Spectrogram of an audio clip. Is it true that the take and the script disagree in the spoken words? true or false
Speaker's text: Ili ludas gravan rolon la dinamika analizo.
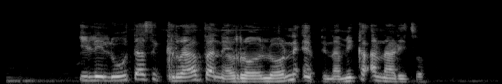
false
